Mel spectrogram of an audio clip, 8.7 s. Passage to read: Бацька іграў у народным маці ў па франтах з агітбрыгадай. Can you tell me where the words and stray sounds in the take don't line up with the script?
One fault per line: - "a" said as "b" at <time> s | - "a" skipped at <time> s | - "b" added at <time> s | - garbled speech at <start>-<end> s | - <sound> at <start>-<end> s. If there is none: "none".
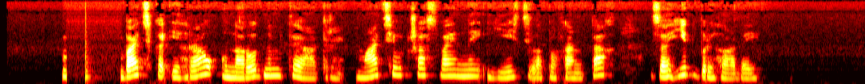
- thud at 0.8-1.0 s
- "тэатры" added at 2.9 s
- "час вайны ездзіла" added at 4.2 s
